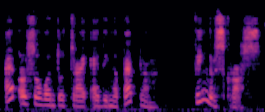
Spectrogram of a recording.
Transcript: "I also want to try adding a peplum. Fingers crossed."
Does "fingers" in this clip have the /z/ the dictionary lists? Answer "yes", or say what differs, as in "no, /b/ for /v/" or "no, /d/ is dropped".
no, /s/ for /z/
